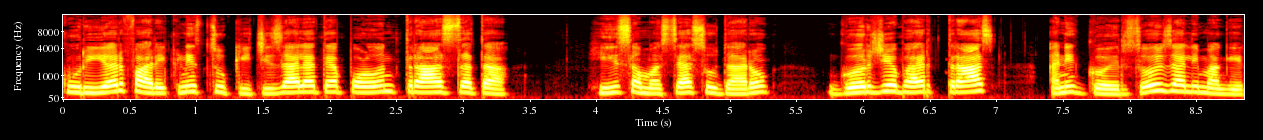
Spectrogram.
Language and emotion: Goan Konkani, sad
